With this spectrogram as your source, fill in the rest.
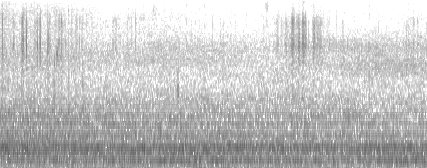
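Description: Honey bees buzz around an open hive during an inspection and honey harvest, a steady dense drone close by with no talk.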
